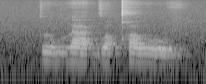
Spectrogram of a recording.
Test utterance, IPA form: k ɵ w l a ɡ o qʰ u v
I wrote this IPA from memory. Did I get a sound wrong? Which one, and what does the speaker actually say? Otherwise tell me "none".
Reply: u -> o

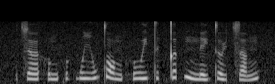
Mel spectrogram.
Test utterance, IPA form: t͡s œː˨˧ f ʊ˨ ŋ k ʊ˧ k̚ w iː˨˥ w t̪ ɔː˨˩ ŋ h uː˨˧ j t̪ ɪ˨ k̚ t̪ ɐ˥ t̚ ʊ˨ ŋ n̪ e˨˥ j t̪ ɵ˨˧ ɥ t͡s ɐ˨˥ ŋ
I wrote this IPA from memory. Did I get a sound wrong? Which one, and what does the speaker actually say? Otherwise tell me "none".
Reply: f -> h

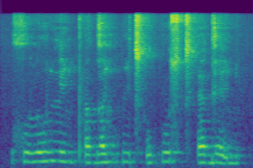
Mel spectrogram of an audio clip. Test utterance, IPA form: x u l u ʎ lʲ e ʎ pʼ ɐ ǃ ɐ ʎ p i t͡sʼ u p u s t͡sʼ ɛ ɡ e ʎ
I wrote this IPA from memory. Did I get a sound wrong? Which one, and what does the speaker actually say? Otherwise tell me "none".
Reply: ǃ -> ɡ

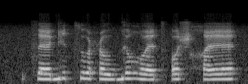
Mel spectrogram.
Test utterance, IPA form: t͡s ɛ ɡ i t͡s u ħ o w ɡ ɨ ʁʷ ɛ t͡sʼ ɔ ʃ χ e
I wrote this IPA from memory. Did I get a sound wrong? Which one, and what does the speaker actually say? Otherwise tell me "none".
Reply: e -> ɛ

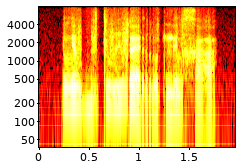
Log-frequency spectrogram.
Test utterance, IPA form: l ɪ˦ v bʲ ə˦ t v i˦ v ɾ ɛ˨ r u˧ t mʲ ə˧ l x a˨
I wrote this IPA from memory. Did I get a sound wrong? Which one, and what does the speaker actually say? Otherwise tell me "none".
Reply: none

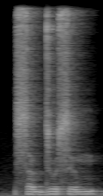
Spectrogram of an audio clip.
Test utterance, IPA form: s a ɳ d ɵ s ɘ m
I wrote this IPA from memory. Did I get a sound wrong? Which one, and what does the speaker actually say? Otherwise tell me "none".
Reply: none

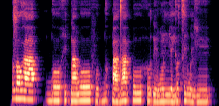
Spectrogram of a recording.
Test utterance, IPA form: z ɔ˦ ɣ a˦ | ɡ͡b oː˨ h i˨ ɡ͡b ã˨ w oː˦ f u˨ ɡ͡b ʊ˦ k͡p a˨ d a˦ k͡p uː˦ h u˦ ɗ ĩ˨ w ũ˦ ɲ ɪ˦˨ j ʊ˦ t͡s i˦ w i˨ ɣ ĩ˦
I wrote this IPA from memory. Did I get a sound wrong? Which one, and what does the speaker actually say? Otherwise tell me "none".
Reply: none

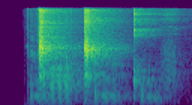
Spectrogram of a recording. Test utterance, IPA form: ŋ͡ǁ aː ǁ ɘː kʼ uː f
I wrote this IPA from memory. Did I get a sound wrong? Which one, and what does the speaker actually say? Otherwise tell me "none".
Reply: none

